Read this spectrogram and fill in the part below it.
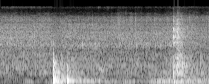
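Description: Pork belly with red chili paste and long beans stir-fried over medium heat, giving a steady soft sizzle broken by a couple of brief spatula scrapes and stirs close by.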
